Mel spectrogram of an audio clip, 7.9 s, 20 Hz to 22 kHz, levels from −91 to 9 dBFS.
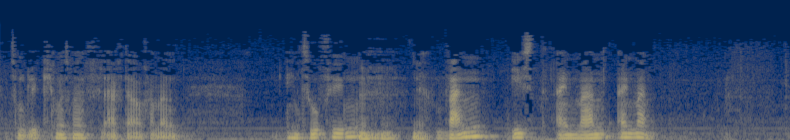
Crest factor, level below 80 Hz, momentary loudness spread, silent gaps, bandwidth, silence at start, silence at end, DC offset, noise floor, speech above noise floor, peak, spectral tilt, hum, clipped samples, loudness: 22 dB; -38 dBFS; 24 LU; none; 8.2 kHz; 0 s; 0 s; under 0.1%; -47 dBFS; 23 dB; -2 dBFS; -8 dB/octave; none; under 0.1%; -25 LUFS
